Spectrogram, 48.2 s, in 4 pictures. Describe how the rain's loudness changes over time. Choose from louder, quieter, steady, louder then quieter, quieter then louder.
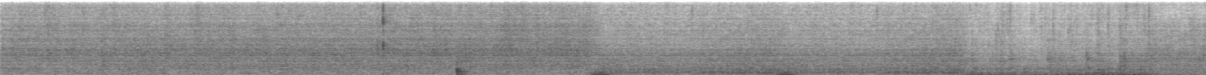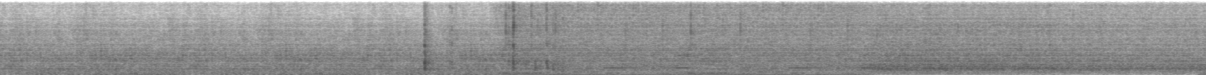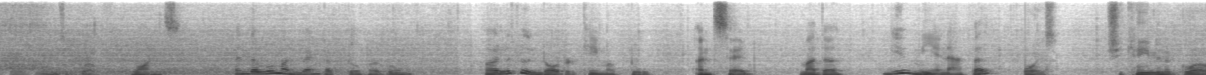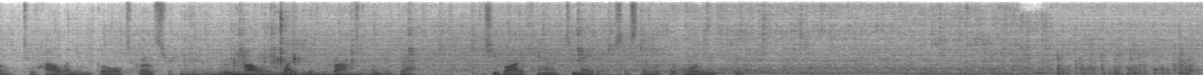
quieter then louder.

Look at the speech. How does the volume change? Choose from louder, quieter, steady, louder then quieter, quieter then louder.
steady.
